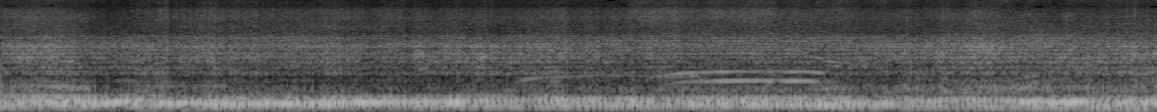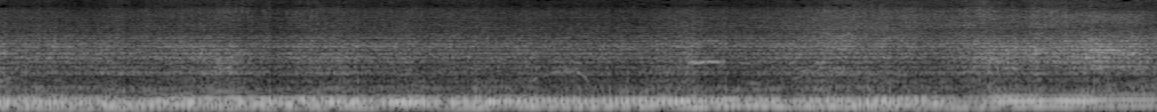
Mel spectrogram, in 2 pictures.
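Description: Engines of several old demolition-derby cars revving up and down as they accelerate and push through mud, their pitches rising and falling over one another.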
